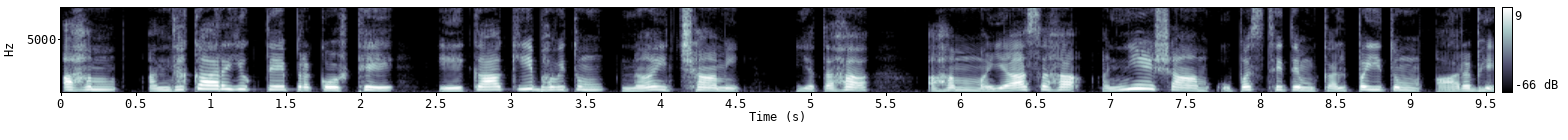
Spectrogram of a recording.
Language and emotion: Sanskrit, fearful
